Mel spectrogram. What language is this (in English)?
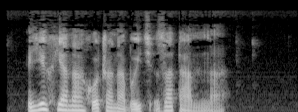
Belarusian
